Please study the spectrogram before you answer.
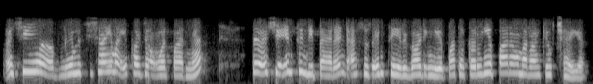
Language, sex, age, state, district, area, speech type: Kashmiri, female, 18-30, Jammu and Kashmir, Srinagar, urban, conversation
